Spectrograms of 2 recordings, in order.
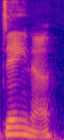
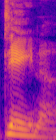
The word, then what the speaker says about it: Dana: yeast 8 lacrimosa of Dana I'm pronouncing it Dana it's da na and it's a girl's name I don't know if that's correct but that's how we spell Dana that is the most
